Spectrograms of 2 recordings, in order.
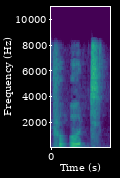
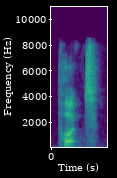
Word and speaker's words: put: word put okay so instead of using a long u and saying put okay this is p put all right yeah let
